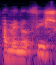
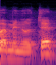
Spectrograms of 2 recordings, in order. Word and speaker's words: Aménophis: Aménophis, alors, vous prononcez Aménophis ou Aménotep, parce qu'il faut savoir que en égyptien, dans les hiéroglyphes, tout comme dans les langues sémitiques, les voyelles n'existent pas. Donc on peut indifféremment prononcer Aménophis, Aménotep, ou comme Freud qui lui disait Hyménophis. Donc là, je prends le parti de prononcer Aménophis.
